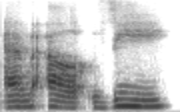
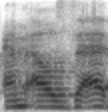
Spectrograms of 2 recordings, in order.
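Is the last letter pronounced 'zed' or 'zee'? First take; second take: zee; zed. First: The final letter is said the American way, 'zee'. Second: The final letter is said the Canadian way, 'zed'.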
